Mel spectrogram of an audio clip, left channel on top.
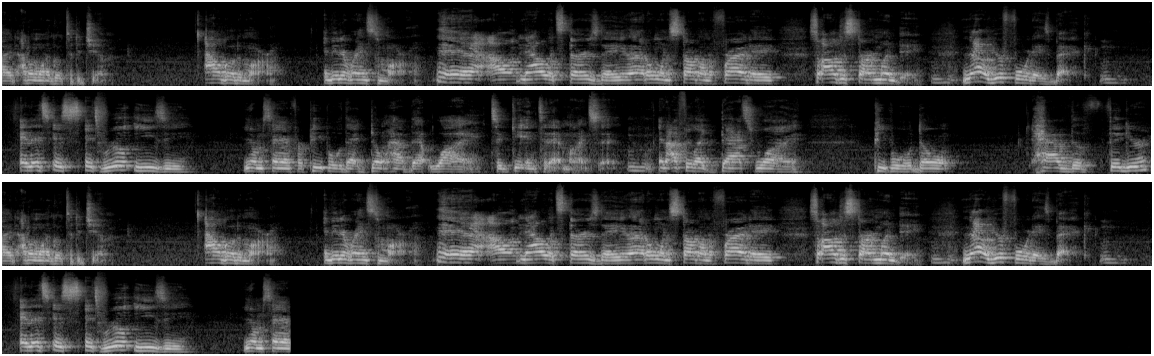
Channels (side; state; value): right; drops out; at 14.4 s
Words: I don't want to go to the gym. I'll go tomorrow. And then it rains tomorrow. Yeah, now it's Thursday. I don't want to start on a Friday, so I'll just start Monday. Now you're 4 days back. And it's real easy, you know what I'm saying, for people that don't have that why to get into that mindset. And I feel like that's why people don't have the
